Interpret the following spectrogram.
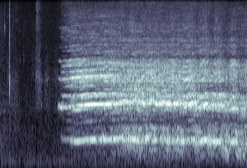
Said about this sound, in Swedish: Ja, just det. Någon slags häst.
